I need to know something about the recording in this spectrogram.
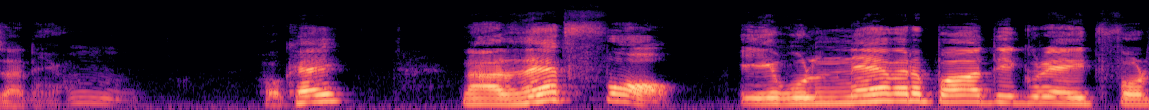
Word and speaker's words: faux: Faux. That's what we call, right? F A U X, right? Did I pronounce that properly?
